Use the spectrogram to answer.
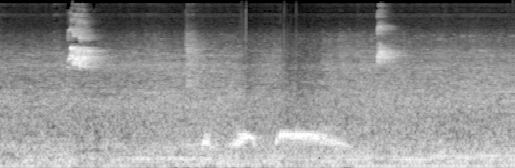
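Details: Spotted dove singing: two short low coos and then a longer drawn-out coo, over steady background noise with a few faint high chirps.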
